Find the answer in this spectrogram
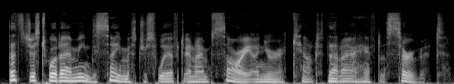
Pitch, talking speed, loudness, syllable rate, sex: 130 Hz, 275 wpm, -19 LUFS, 5.5 syllables/s, male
